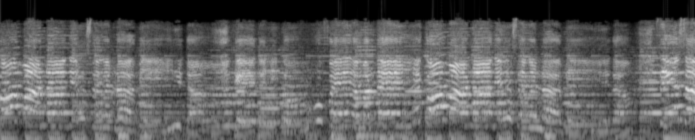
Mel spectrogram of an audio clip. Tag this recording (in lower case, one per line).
music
